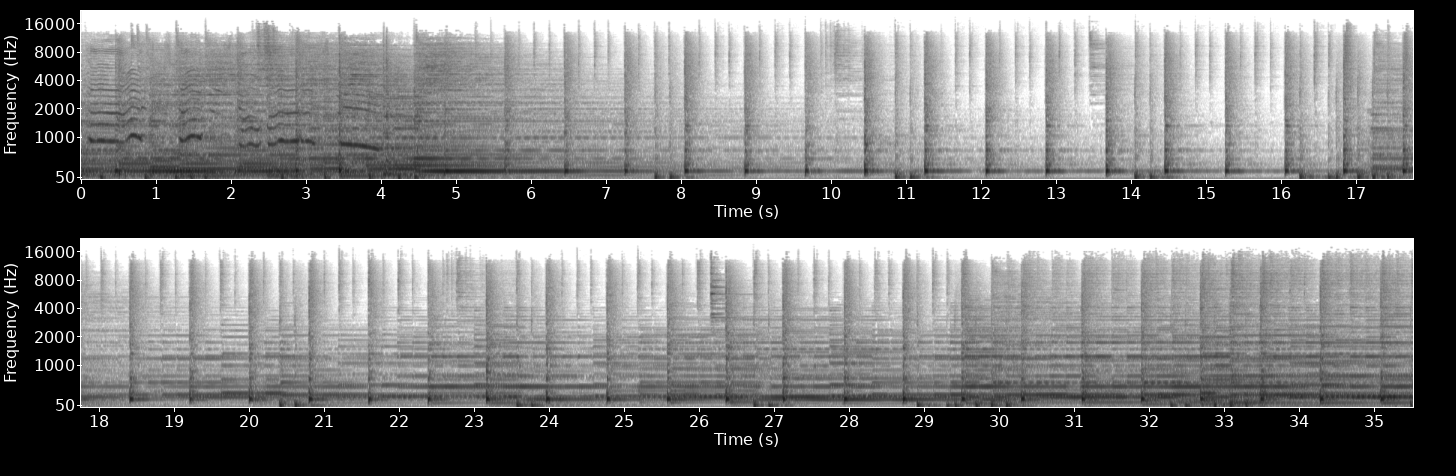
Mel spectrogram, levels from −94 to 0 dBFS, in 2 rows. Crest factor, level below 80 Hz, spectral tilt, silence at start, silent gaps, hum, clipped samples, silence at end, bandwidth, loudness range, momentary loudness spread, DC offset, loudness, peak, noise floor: 20 dB; -32 dBFS; -5 dB/octave; 0 s; none; none; under 0.1%; 0 s; 16.5 kHz; 10 LU; 15 LU; 0.2%; -21 LUFS; -2 dBFS; -44 dBFS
